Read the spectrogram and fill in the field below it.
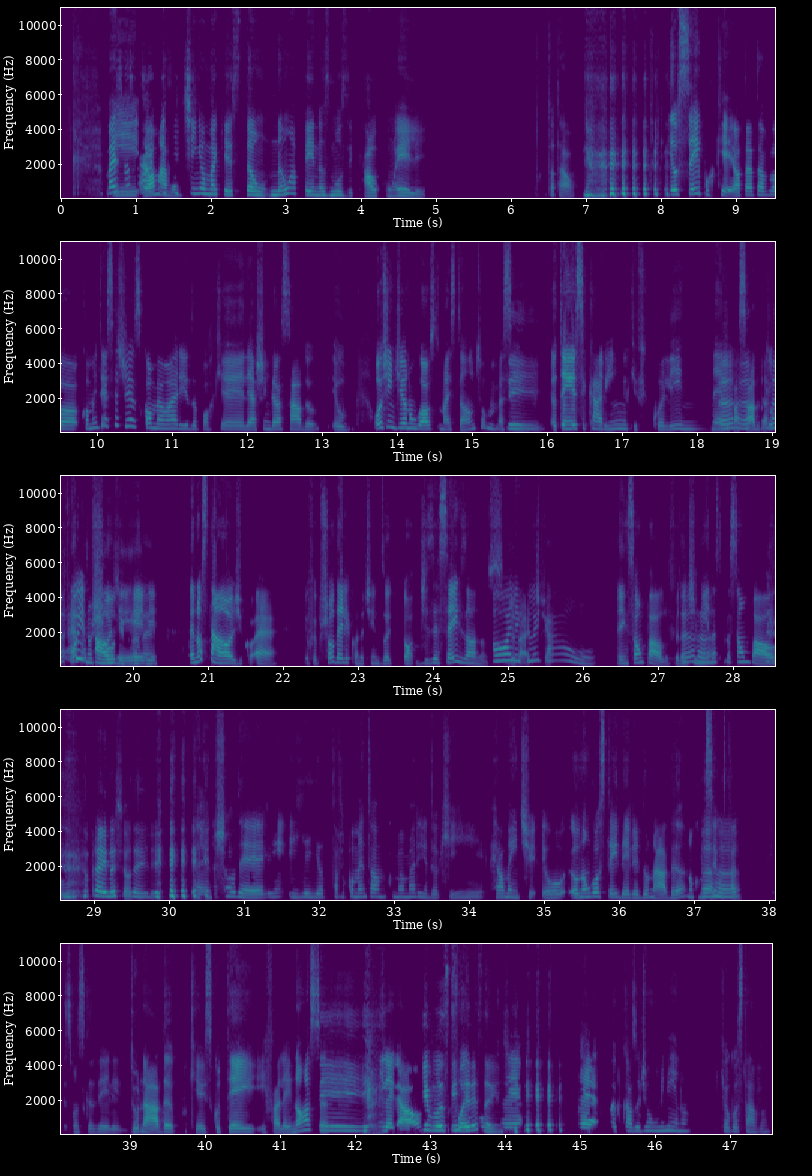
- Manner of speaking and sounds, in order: other background noise; laugh; laugh; laugh; joyful: "Sim"; laugh; laugh
- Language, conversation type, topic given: Portuguese, podcast, Qual canção te transporta imediatamente para outra época da vida?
